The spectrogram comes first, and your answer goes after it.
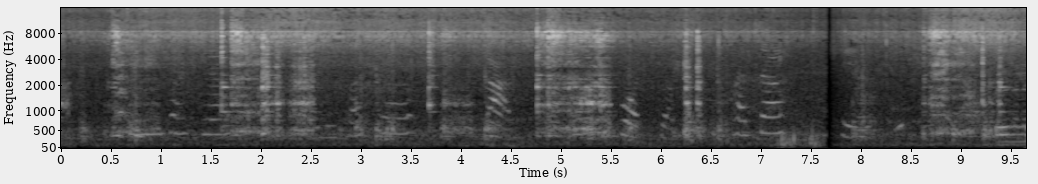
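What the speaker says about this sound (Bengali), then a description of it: "এখন ভালো মতো ভাজব লাস্টে দেবো চিনি আর একটু ঘি" Rice frying in a pan for a Radha Ashtami offering crackles and sizzles continuously, with repeated scraping stirring strokes close up. People talk over the cooking, and there is one brief cutout near the end.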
